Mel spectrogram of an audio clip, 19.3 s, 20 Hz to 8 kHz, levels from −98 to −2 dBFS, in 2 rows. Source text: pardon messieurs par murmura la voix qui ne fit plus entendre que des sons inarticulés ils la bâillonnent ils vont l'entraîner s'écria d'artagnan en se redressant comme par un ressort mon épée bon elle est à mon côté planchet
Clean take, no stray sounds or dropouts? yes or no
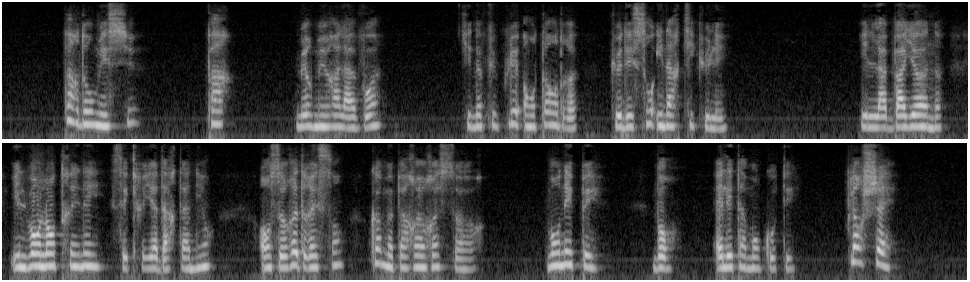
yes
